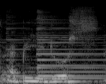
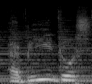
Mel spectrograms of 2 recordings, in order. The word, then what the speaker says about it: Abydos: him and dismembered his body the temple of abhidus became a place for the pilgrimage that most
